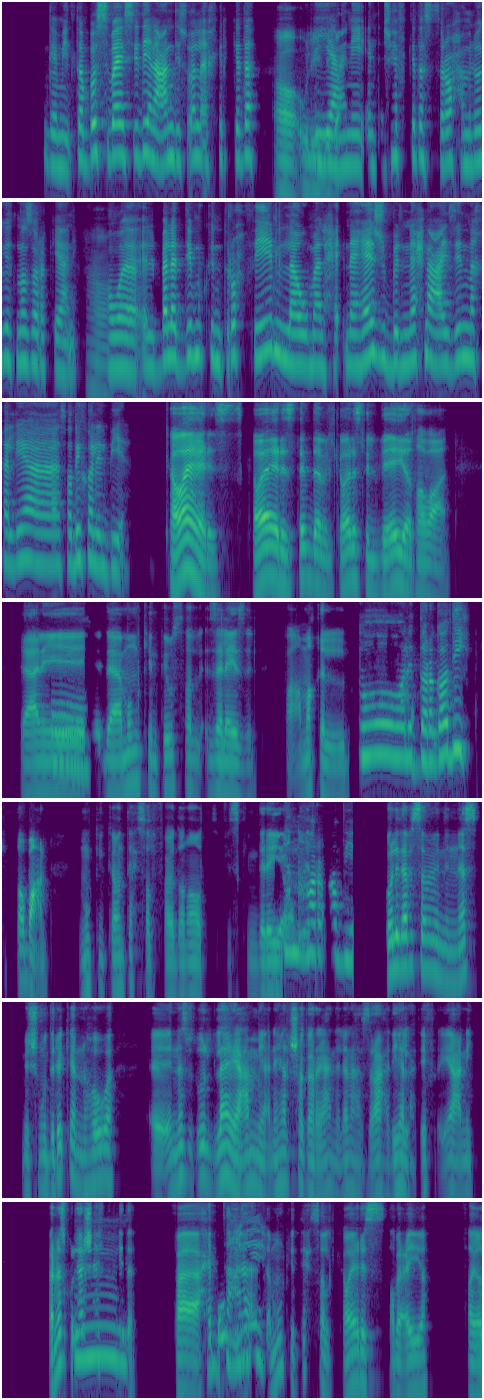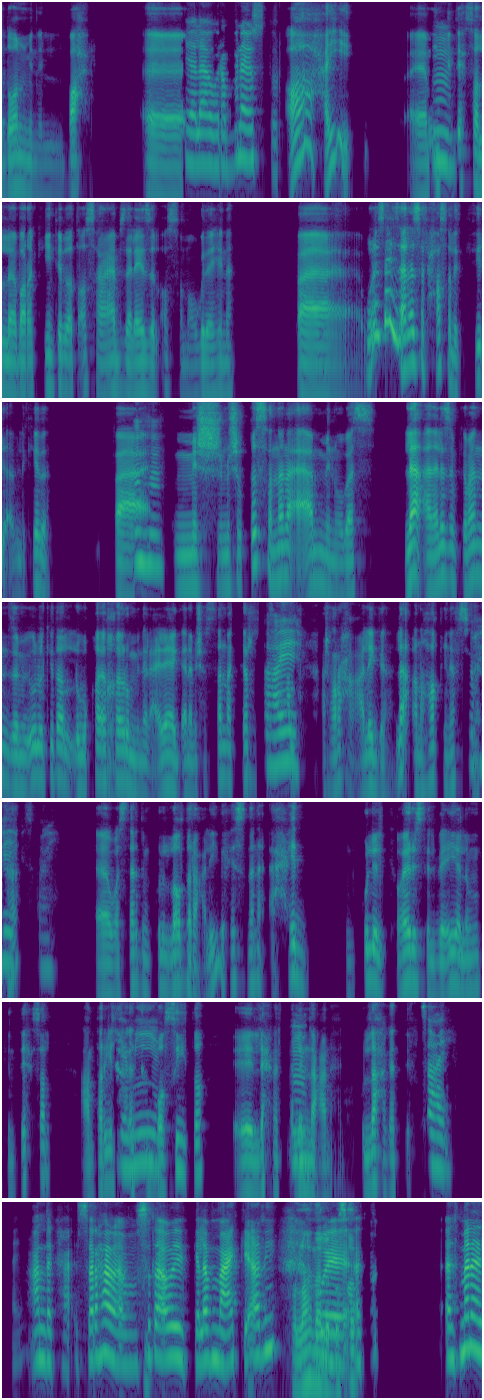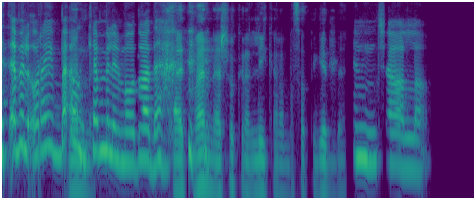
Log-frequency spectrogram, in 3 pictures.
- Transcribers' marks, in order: unintelligible speech; chuckle
- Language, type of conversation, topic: Arabic, podcast, إزاي نخلي المدن عندنا أكتر خضرة من وجهة نظرك؟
